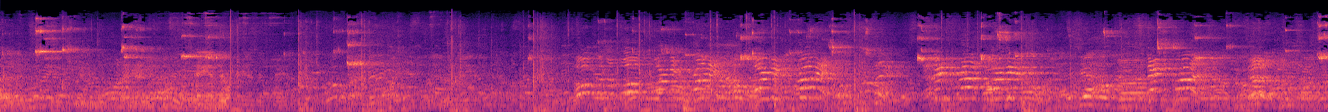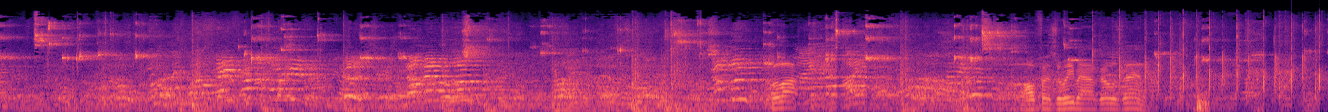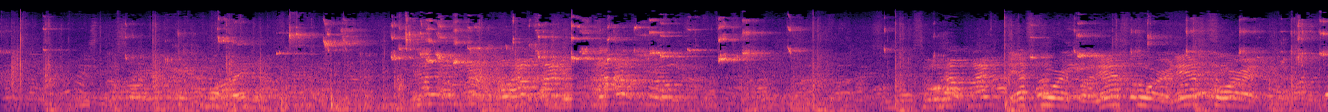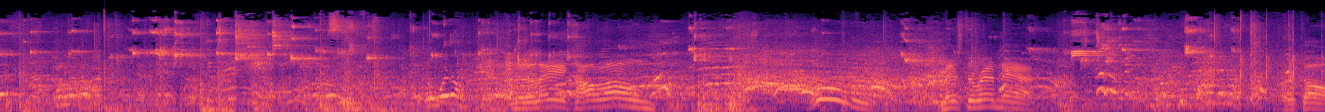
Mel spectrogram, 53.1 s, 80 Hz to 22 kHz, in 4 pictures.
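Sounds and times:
voices calling out: 0:05.3 - 0:25.6, 0:35.4 - 0:53.0
basketball bouncing on hardwood floor: 0:06.4 - 0:07.0.

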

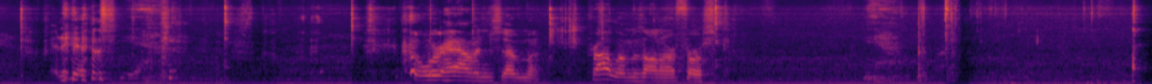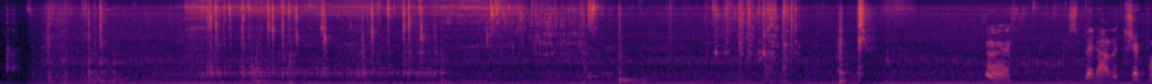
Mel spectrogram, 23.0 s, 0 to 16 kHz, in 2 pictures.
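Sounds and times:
faucet water running into sink: 0:13.4 - 0:17.6.

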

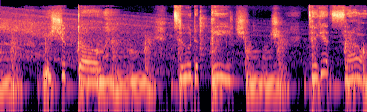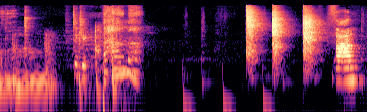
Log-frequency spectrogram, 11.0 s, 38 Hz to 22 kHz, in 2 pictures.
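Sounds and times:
kick drum thumps: 0:01.5 - 0:07.5, 0:08.2 - 0:09.6
hand claps: 0:08.8 - 0:10.5.

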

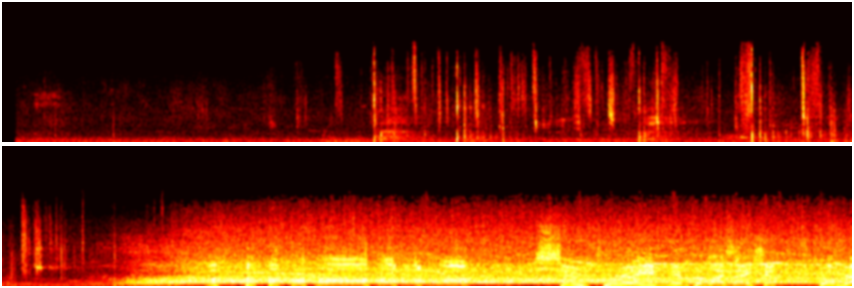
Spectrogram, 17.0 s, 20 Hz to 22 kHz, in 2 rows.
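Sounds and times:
crowd cheering and applauding: 0:09.6 - 0:17.0.

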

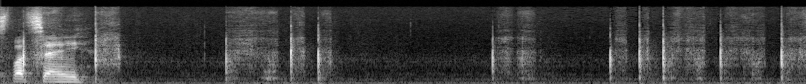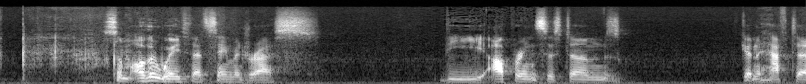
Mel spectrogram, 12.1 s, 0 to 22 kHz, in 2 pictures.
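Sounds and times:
chalk scratching on blackboard: 0:00.2 - 0:01.0, 0:01.7 - 0:02.6, 0:03.7 - 0:07.1.

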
